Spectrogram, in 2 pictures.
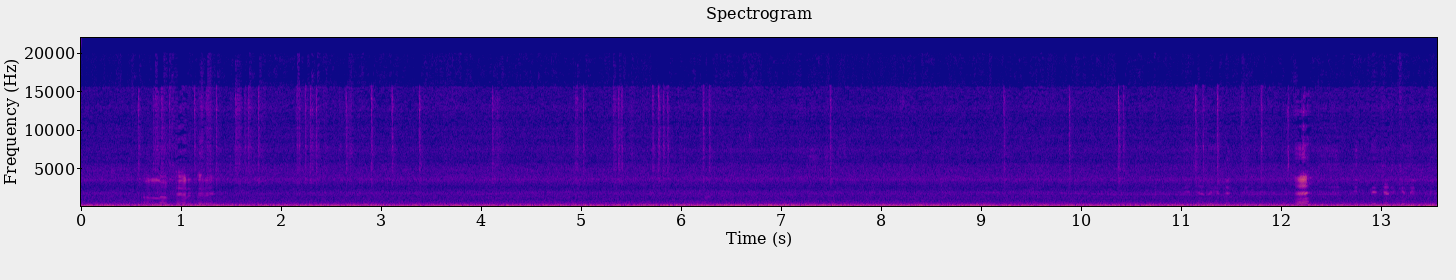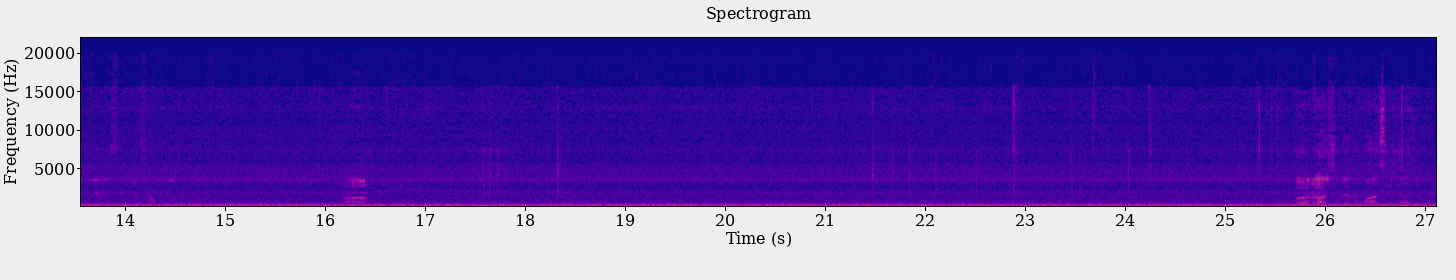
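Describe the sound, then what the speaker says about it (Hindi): Steady loud jet airplane engine roar during takeoff and a turn, heard from inside the cabin as a continuous low rumble, with someone talking over it. "थोड़ा सा चलाते ही उड़ा दिया। बिस्मिल्लाहिर्रहमानिर्रहीम। बिल्कुल ही घुमा दिया जहाज़ को"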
